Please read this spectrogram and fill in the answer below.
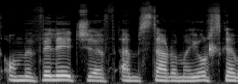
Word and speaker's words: Staromayorsk: the village of um style of mayorska which I hope I'm pronouncing correctly and why that's significant you are pronouncing it correctly and uh I will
